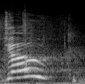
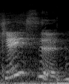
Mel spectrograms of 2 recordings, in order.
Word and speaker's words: Jason: His last name right, but he mispronounced the first name. Oh, no, please. Please. What's that go? Roxanne, you told me it was Joe. I said Jason. You told me it was Joe at the first.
